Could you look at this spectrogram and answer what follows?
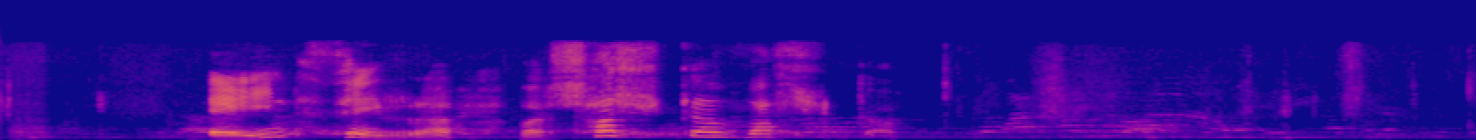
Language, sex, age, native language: Icelandic, female, 9, Icelandic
